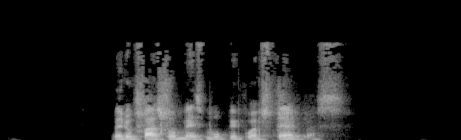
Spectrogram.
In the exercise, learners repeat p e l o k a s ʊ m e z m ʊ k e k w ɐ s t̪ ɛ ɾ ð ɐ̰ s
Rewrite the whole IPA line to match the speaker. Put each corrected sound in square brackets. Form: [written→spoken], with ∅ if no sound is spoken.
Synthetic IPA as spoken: p e [l→ɾ] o [k→p] a s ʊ m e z m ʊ k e k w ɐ s t̪ ɛ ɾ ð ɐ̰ s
